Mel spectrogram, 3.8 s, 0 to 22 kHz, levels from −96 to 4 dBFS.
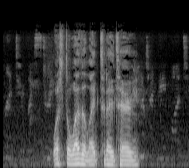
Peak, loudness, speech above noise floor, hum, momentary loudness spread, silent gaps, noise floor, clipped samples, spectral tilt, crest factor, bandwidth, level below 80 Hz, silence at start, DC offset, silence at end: -4 dBFS; -20 LUFS; 35 dB; none; 18 LU; none; -54 dBFS; under 0.1%; -5.5 dB/octave; 18 dB; 11 kHz; -52 dBFS; 0.7 s; under 0.1%; 1 s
